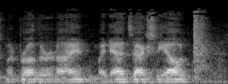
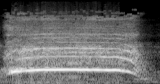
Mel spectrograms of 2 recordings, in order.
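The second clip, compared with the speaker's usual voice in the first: loud, very high-pitched imitated scream; 7 dB louder than usual. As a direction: mimic a panicked scream at full volume. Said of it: "I hear this screaming".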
